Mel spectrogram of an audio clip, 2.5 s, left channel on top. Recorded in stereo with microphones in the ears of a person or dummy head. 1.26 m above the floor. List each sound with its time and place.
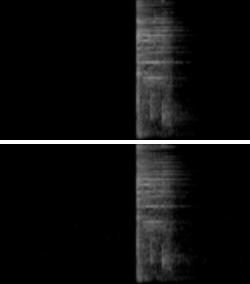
1.4 s dishes clattering: 10° left (ahead or behind), 0.5 m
